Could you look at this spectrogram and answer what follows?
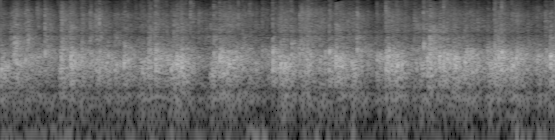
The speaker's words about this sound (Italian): Grazie, applausi. Grazie mille.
